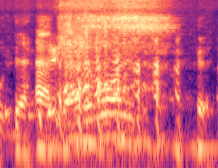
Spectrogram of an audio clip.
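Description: Laughter and overlapping talk, with a loud breathy hiss through the middle second.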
